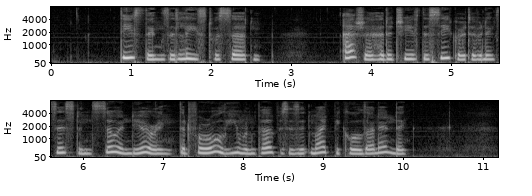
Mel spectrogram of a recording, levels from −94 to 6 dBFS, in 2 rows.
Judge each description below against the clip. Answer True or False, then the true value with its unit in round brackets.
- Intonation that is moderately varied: True (3.1 semitones)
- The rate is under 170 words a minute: True (140 wpm)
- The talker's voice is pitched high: True (230 Hz)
